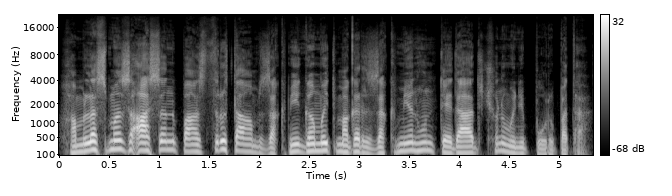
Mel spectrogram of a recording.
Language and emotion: Kashmiri, neutral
